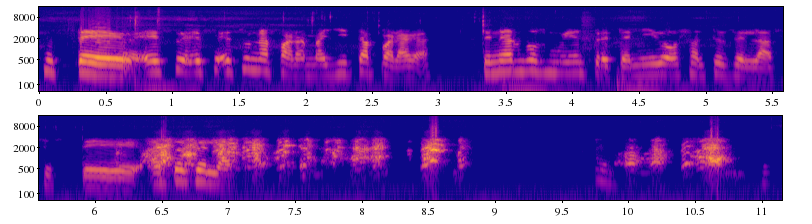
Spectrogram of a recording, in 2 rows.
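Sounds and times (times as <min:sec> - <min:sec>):
speech: 0:00.0 - 0:08.0, 0:09.8 - 0:11.1
puppies squabbling with yelps and squeals: 0:06.3 - 0:08.8, 0:09.9 - 0:10.8.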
